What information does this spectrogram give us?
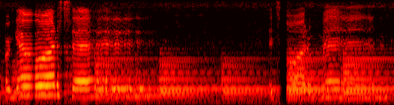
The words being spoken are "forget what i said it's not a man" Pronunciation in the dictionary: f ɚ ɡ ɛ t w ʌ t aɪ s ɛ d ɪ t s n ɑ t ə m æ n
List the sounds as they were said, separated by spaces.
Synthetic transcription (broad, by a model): f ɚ ɡ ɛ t w ʌ t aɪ s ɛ ɪ t s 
